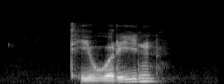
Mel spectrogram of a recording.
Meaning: plural of Theorie
- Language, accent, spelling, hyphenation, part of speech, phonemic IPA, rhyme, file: German, Austria, Theorien, The‧o‧ri‧en, noun, /teoˈʁiːən/, -iːən, De-at-Theorien.ogg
